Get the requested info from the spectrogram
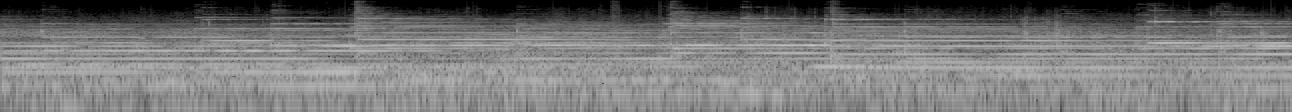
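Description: Handbell choir playing a slow piece of music. Chords are struck about once a second and each ring on and overlap.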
